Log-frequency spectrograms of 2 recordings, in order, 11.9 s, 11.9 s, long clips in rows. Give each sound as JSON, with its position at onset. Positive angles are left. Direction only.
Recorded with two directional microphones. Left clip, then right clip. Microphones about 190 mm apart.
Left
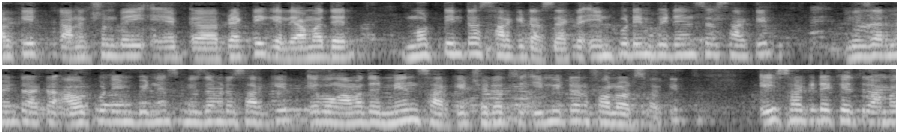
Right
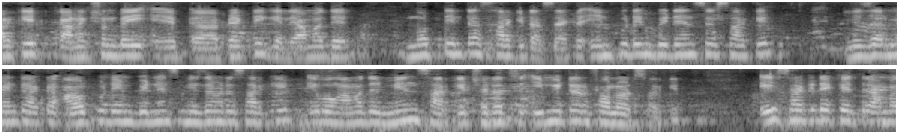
{"t": 0.0, "sound": "a woman's voice", "side_deg": 5}
{"t": 0.9, "sound": "a woman's voice", "side_deg": 15}
{"t": 4.5, "sound": "a woman's voice", "side_deg": 10}
{"t": 8.8, "sound": "a woman's voice", "side_deg": 15}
